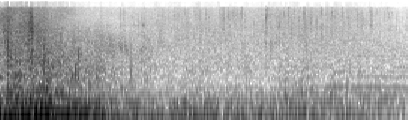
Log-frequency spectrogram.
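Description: A Confringo blasting spell explodes in the video game Hogwarts Legacy: a loud, deep boom bursting at once, then a rumbling tail that fades away slowly.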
